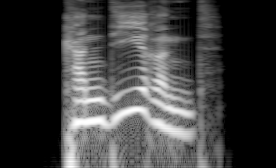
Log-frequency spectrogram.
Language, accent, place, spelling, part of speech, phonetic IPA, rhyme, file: German, Germany, Berlin, kandierend, verb, [kanˈdiːʁənt], -iːʁənt, De-kandierend.ogg
- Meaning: present participle of kandieren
